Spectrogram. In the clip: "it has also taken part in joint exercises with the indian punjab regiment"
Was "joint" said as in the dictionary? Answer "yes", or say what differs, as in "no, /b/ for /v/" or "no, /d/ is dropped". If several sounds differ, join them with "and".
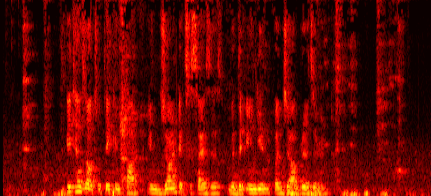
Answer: yes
